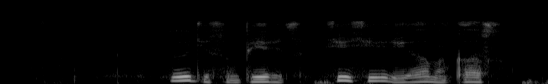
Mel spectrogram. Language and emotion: Russian, sad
